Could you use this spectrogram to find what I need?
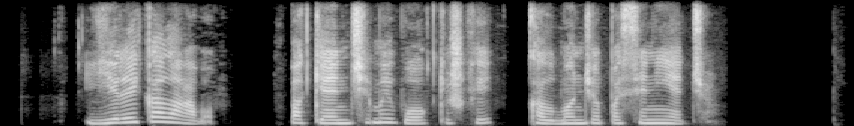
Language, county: Lithuanian, Klaipėda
